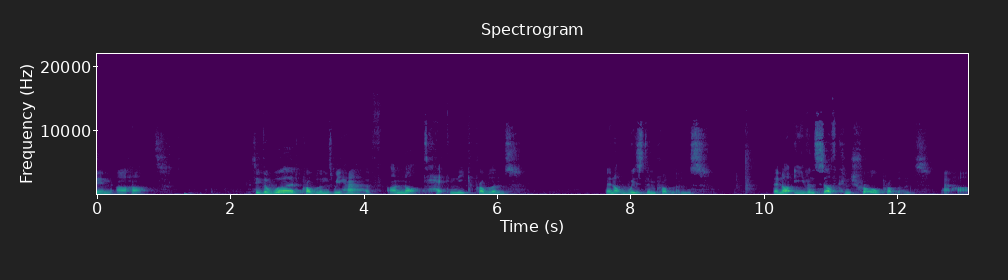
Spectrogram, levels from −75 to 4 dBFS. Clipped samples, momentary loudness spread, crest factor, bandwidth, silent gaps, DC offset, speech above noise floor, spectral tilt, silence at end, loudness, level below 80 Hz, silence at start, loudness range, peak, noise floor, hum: under 0.1%; 19 LU; 22 dB; 13.5 kHz; none; under 0.1%; 32 dB; -6 dB/octave; 0 s; -31 LUFS; -62 dBFS; 0 s; 8 LU; -10 dBFS; -63 dBFS; none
